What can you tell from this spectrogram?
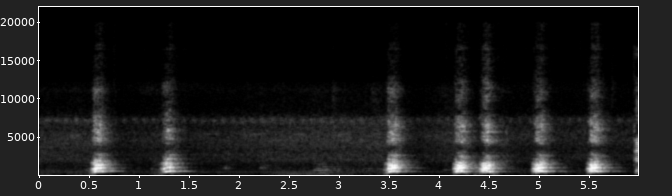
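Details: German Shepherd Leo on night-time barking duty, alerting that a dog is outside; two barks, a pause with quiet murmuring, then a quicker burst of five barks including a fast double.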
